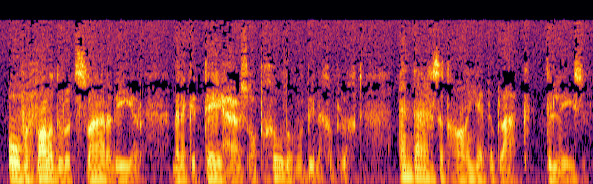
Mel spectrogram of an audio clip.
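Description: An actor playing a witty young brother in a period radio play, bantering with mock pomposity and old-fashioned phrasing. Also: male voice, fairly low pitch, animated, brisk, a bit bright. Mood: defensive, amused. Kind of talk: Dutch radio play acting. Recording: noisy old radio drama recording.

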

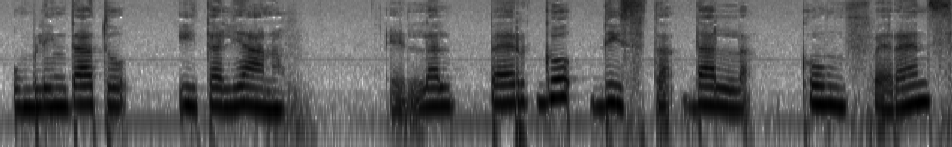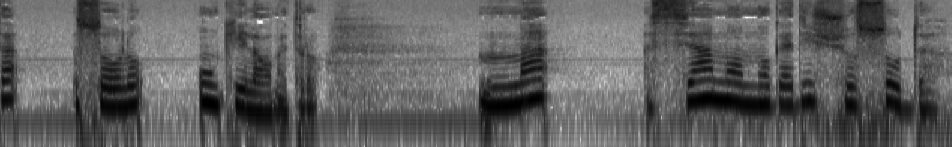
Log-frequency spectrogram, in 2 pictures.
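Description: An actress playing an earnest, idealistic female war reporter, speaking in a measured, reflective, theatrical way. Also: medium pitch, mellow, no echo, low-quality recording. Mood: somber, reflective. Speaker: stage actor. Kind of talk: stage drama, dialogue and reflective monologue.

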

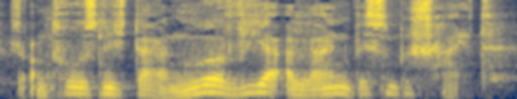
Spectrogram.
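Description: An actor playing an excitable, scheming financial speculator in a German radio drama, commanding and conspiratorial, with a husky, gravelly voice. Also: male voice, mid-range voice, fairly quick. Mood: urgent, conspiratorial. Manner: urgent, theatrical, switching to hushed confiding.

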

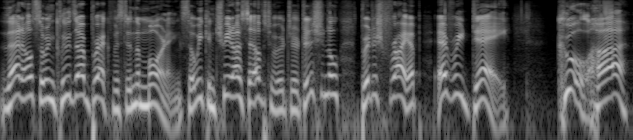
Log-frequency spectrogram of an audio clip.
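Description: A man's voice: sits high, sing-song, normal speed, fairly bright tone, no room sound, studio quality, pitched above the performer's own voice. Guy doing a camp smug young man, bossy and manic, raised voice swooping about, storybook character. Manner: camp, smug, grandly declaiming. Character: Andy, flamboyant young man, proud, manic, bossy enthusiast.

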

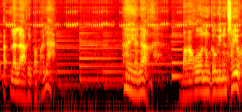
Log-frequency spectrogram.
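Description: A man acting a middle-aged working-class father in a radio drama. He questions and gently scolds his child with parental concern, with clear music playing underneath. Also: medium pitch, normal speed, close to an everyday voice. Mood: concerned, scolding.

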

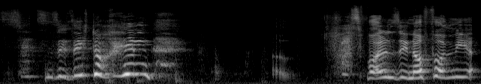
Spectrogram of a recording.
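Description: High-pitched, frightened, pleading widow. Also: female voice, expressive, takes it slowly, exaggerated voice. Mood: nervous. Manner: anxious, emotional, insistent pleading. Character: frightened widow of a drug smuggler, evasive, pleading. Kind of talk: German radio crime drama acting, mid-20th century.

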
